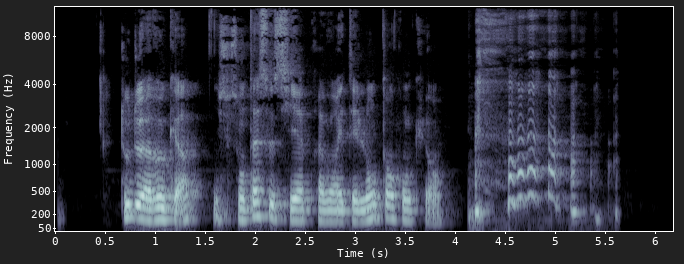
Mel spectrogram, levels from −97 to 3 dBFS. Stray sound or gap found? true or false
true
